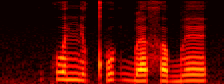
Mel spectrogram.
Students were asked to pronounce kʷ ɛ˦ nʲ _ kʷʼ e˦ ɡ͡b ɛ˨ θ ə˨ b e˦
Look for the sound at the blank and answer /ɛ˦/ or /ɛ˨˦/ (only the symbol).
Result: ɛ˨˦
